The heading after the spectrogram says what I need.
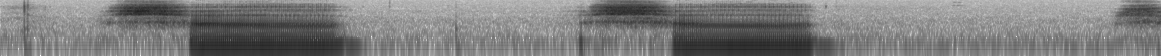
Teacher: حا کو ادا کرنے کا جو صحیح طریقہ ہے وہ یہ ہے کہ آپ سانس نکالیں گے حلق کے درمیان سے تو پھر یہ بآسانی ہا ادا ہو جائے گا.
